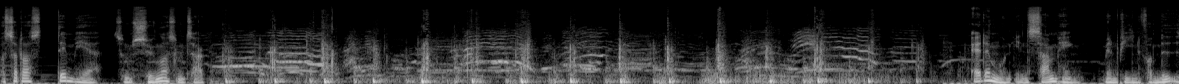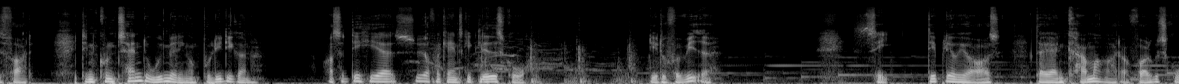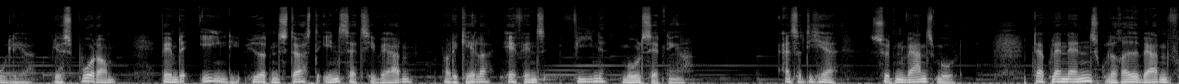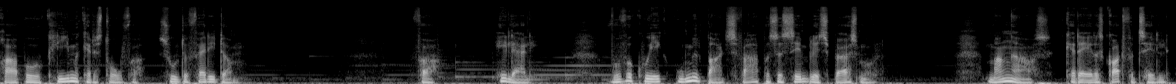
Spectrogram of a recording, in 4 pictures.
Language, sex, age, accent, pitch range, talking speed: Danish, male, 30-49, native, 85-120 Hz, 130 wpm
